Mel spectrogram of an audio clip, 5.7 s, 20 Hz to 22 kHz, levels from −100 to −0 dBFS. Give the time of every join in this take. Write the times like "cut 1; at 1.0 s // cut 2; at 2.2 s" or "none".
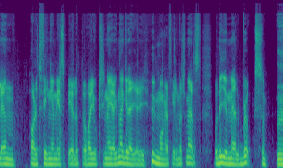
none

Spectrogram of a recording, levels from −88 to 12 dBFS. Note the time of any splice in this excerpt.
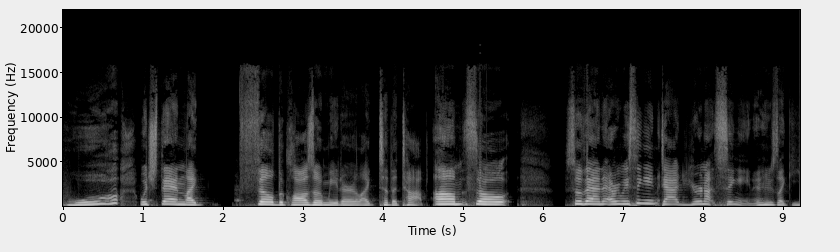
cut 1; at 4.5 s // cut 2; at 7.5 s

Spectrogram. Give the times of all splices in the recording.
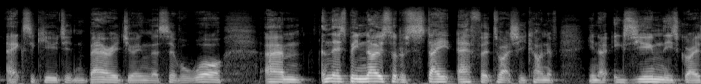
cut 1; at 3.1 s

